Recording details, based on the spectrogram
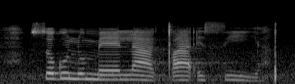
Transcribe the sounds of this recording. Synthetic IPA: sok̬ulumɛlaǁaʔesiːja

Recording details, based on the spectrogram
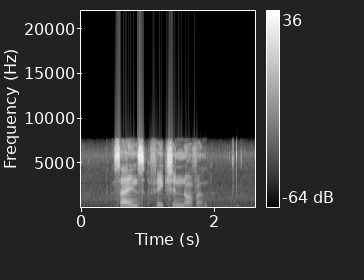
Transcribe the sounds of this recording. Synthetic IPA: sajə̃nsfikʃɔ̃nːɔvɛl

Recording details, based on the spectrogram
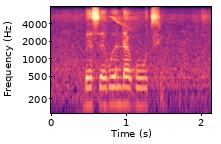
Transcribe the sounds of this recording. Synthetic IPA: ɓɛsɛk̬wɛntʼak̬uːt͡sʰi

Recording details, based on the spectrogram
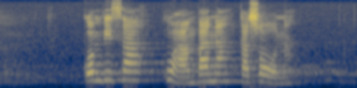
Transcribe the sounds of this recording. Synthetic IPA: kombisakuɦambanakaʂɔːna

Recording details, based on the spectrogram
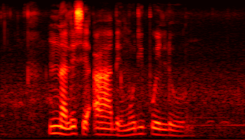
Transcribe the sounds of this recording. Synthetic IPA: n̩nalɪsɪʔabɛmodipʼweloːŋ̩

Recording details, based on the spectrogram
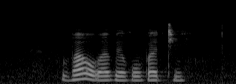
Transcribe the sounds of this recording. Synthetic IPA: baʊbabɛɣʊbadʼi

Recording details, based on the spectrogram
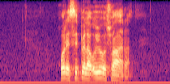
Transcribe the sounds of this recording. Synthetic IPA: ɣʊɾɪsɪpʼɛlaʊjɔːsʰwaːɾa̰

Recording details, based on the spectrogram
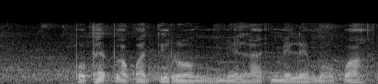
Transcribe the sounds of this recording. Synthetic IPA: b̥ʊpʰɛpʼakwatirom̩mɪlaɪmɪlɪmɔkwa

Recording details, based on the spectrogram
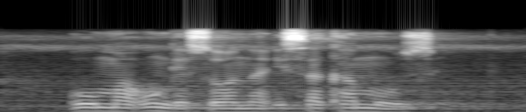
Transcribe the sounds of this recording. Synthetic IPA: umaʔuŋɡʱɛsɔna̰ʔisakʰamuːzi

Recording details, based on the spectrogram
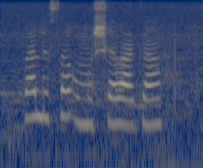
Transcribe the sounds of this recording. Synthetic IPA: palɪsaʊmʊʃɛβakʼa

